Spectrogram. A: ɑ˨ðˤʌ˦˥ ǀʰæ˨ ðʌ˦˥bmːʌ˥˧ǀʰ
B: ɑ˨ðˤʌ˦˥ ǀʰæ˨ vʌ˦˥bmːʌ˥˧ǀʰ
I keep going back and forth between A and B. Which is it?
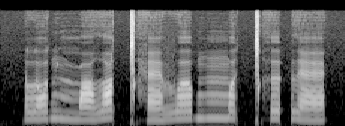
B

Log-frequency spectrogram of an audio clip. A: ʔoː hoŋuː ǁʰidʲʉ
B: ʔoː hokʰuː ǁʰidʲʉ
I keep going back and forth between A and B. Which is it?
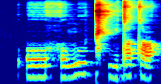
A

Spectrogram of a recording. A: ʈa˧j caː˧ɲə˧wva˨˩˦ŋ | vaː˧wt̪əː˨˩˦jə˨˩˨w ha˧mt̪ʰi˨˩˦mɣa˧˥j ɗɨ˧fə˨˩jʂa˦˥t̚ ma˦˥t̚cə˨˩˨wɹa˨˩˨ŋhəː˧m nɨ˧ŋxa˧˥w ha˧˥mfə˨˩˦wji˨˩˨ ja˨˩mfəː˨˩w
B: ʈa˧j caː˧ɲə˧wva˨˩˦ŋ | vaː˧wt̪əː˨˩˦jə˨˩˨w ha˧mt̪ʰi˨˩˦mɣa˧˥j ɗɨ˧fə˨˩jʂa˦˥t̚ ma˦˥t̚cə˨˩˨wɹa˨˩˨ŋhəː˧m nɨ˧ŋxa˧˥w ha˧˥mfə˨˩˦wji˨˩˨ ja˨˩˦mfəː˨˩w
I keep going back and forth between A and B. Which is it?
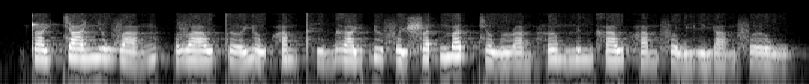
B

